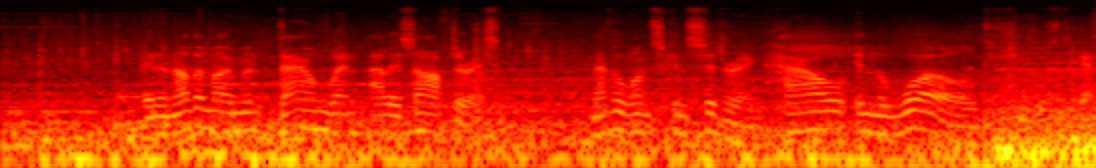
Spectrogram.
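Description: A young man speaks quietly and with tension.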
